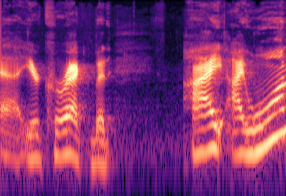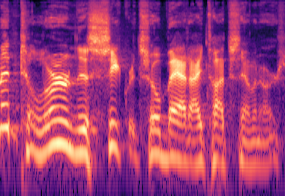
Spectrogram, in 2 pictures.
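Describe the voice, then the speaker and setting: On a very clean recording with a silent background, a man with a fairly high pitch, a bright, sharp tone and vocal fry talks at a fairly slow pace with lively intonation. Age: 80s+. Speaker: commercial real estate broker. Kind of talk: podcast interview.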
